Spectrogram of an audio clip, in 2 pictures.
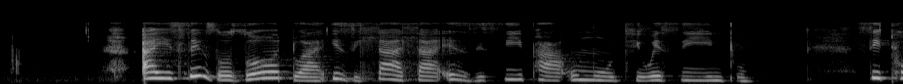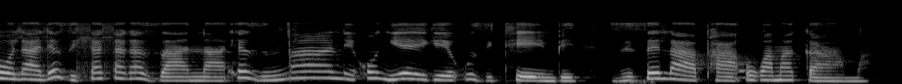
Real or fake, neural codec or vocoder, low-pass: real; none; 7.2 kHz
